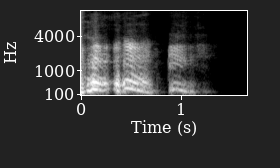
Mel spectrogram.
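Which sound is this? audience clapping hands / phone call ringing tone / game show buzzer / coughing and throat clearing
coughing and throat clearing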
